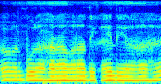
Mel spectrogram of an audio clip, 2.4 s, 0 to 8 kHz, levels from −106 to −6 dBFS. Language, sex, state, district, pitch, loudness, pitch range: Hindi, male, Bihar, Kishanganj, 140 Hz, -35 LUFS, 140-145 Hz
